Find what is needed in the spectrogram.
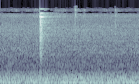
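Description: A steady low rumble, with one light click a little over half a second in.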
